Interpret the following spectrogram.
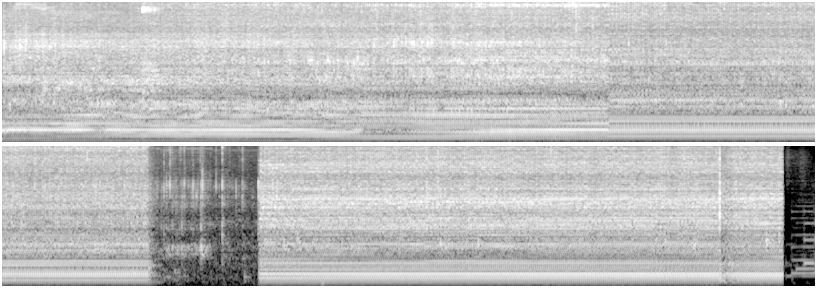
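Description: Nespresso capsule coffee machine running as it brews, a loud, steady buzzing hum. It changes slightly about six seconds in and stops for about a second near the middle before resuming.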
